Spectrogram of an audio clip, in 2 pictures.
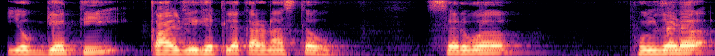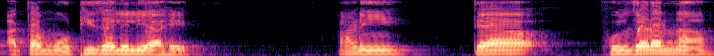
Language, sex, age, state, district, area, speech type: Marathi, male, 45-60, Maharashtra, Raigad, rural, spontaneous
